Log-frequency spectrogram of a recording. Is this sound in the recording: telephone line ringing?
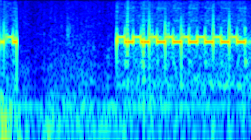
yes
